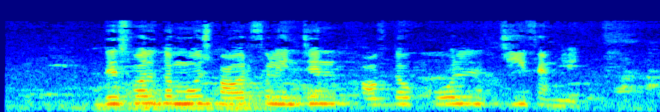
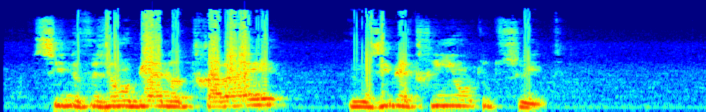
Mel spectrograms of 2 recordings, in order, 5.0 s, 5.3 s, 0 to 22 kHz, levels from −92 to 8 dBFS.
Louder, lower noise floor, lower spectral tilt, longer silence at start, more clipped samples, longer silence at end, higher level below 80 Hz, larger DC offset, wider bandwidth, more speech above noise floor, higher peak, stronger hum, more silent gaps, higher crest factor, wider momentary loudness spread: second, -23 LUFS vs -13 LUFS; second, -44 dBFS vs -50 dBFS; about the same, -5.5 dB/octave vs -5 dB/octave; about the same, 0.2 s vs 0.25 s; neither; second, 0 s vs 1.2 s; second, -50 dBFS vs -42 dBFS; neither; second, 11.5 kHz vs 16.5 kHz; second, 21 dB vs 38 dB; second, -6 dBFS vs 0 dBFS; neither; neither; about the same, 18 dB vs 14 dB; first, 20 LU vs 9 LU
